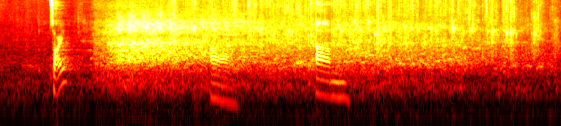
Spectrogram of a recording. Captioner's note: laughter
